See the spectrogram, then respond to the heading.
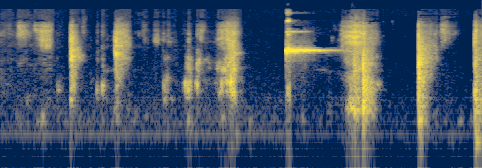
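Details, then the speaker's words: Home-alarm-system smoke alarm that keeps beeping even when unplugged or with battery removed: single short high chirp among room noise; smoke alarm chirp, possibly needs new battery, cause unconfirmed. "Can you hear my smoke alarm beeping? I still can't figure out how to undo it because it's one of those like home alarm system ones that doesn't, even if you unplug it, it doesn't want to stop beeping."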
